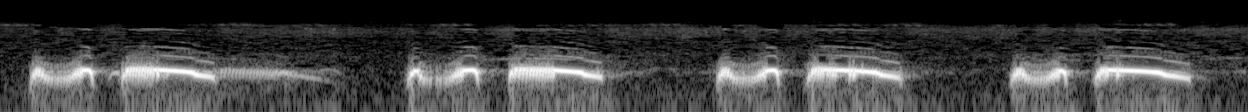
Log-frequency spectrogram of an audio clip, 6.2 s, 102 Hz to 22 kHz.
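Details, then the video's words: Spotted dove cooing steadily, a three-part phrase of two short notes and a longer descending coo, given four times roughly every one and a half seconds. "សម្លេងសត្វលលក យំលឺច្បាស់ល្អណាស់ 🐦🔊100% | Spotted Dove 🐦Call bird sounds"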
